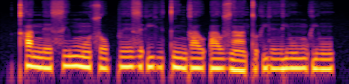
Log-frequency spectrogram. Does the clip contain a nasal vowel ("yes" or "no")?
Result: yes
